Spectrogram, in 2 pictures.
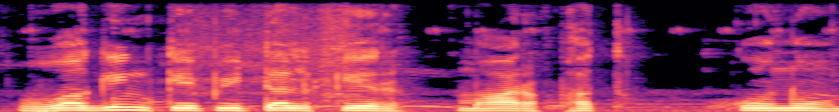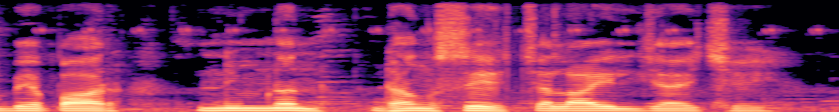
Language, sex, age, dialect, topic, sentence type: Maithili, male, 25-30, Bajjika, banking, statement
